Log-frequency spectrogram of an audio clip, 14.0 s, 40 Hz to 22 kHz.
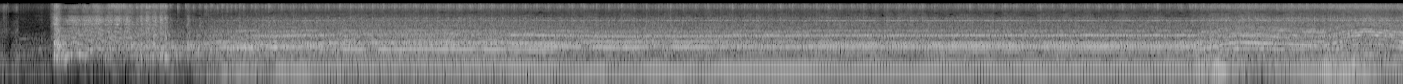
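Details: Fiat Palio 1.0 Fiasa starts with a brief crank, catches and settles into a smooth, even idle without the alternator/auxiliary belt squeal; normal start and idle.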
